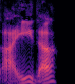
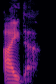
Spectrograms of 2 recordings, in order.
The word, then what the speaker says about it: AIDA: That is how you properly pronounce Aida. It's not and never has been pronounced Ida.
